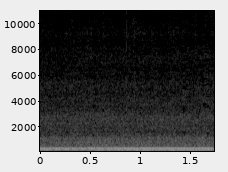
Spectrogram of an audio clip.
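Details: Dodge Caravan idling steadily after a no-power, no-start fault was fixed by cleaning a dirty battery terminal connection: low even hum with a smooth rumble, no misses or knocks, normal idle.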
